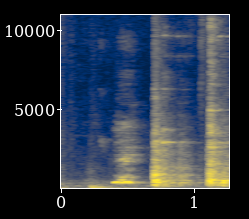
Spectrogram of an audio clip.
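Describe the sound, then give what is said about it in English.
A six-minute boiled egg is cracked with a few short, sharp taps and crackling knocks in quick succession, the later ones louder and crisper than the first faint tap. “Here's the sound of a 6-minute egg cracking.”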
